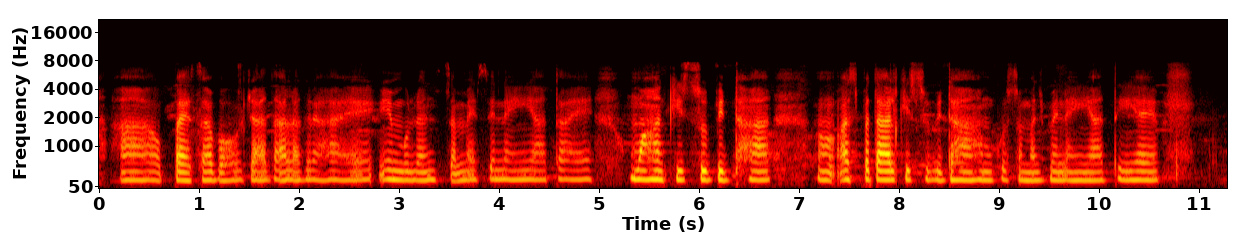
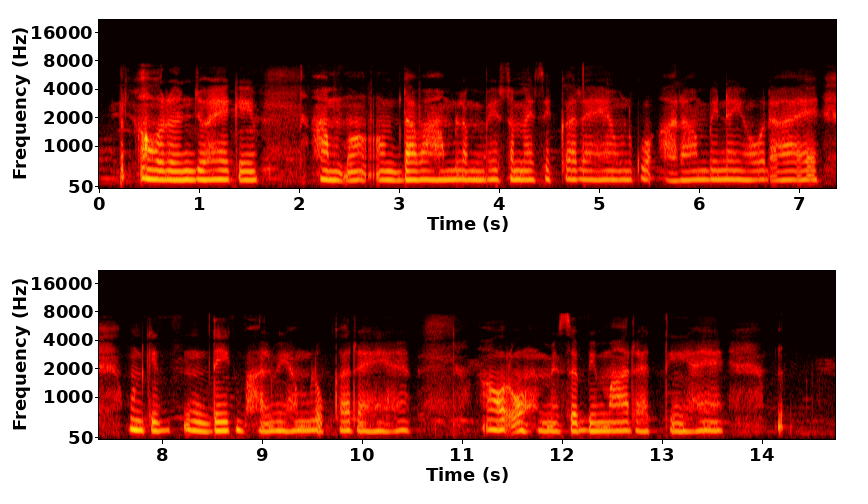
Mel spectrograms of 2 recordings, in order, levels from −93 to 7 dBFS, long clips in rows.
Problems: none marked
